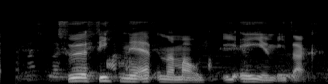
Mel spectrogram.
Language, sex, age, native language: Icelandic, male, 16, Icelandic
